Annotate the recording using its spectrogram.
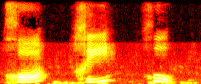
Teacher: غین اور خا کی ادائیگی کے وقت گلے میں خراش سی پیدا ہوتی ہے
